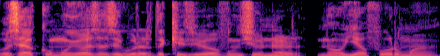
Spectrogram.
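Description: A dark, mellow tone comes through on a very clean recording with a silent background. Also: man. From Colombia, Cúcuta. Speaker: podcast guest. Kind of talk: casual chat.

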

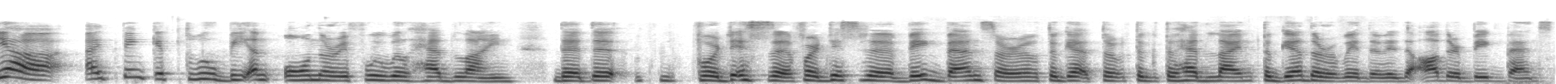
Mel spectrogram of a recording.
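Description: A woman with a Filipino accent, fairly slow pace and ordinary pitch variation. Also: medium pitch for a woman. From Philippines. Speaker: heavy metal musician. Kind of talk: casual chat. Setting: phone call. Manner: halting.

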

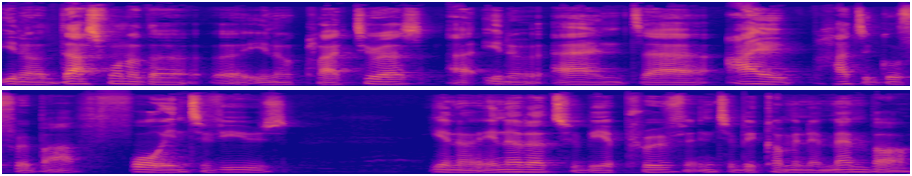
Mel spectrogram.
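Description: With a Nigerian accent, a man with a fairly low pitch talks at a fairly quick pace on a very clean recording with a silent background. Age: 40s. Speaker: entrepreneur and property investor. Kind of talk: interview. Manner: animated.

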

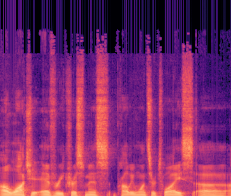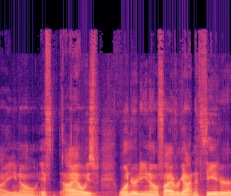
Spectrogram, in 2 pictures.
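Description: A man at a fairly quick pace, fairly low in pitch, with monotone, flat intonation, on a very clean recording with a silent background. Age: 20s. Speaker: film review podcaster. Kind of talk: solo film review monologue. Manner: hesitant, many filler words.

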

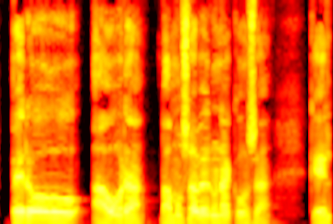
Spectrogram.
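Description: A man talks at a fairly slow pace with fairly even intonation, in an ordinary speaking voice. The recording is very clean, with a silent background. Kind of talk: casual explanatory interview.

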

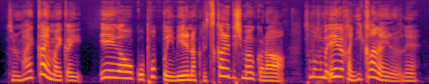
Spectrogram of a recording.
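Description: A woman's fairly high voice in a Kansai accent, fairly quick, with very wide pitch swings on a very clean recording with a silent background. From Hyogo, Japan. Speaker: podcast co-host. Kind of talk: casual chat. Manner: hearty belly laugh.

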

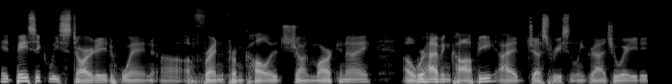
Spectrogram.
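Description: At a fairly quick pace, a man speaks in an unremarkable speaking voice. His pitch is fairly low, with ordinary pitch variation. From Hawaii, Oahu; military childhood incl. Japan, California. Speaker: podcast co-host and guest. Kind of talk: casual interview.

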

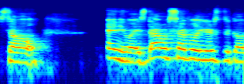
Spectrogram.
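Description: A somewhat breathy woman with an American accent. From California. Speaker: health coach. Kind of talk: podcast interview.

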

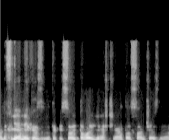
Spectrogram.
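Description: A man talks fairly quickly at a medium pitch with a dark, mellow tone. The sound is dry and close, with no echo. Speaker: fantasy football player. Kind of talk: casual chat.

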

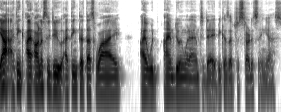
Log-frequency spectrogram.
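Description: Bright, sharp, fairly low-pitched male voice, fairly quick and monotone with flat intonation, on a very clean recording with a silent background. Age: 20s. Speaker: worship leader and band musician. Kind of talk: casual interview chat.

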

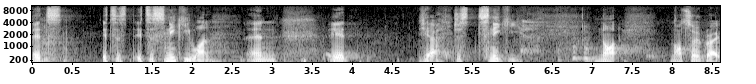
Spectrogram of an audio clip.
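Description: A man with an Australian accent at medium pitch, very slow pace, ordinary pitch variation, and long, frequent pauses. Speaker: missionary, church speaker. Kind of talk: sermon.

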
